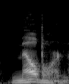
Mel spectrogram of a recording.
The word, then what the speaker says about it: Melbourne: I thought it was Melbourne, but yeah, like Melbourne. If you're Australian, you would pronounce it Melbourne.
